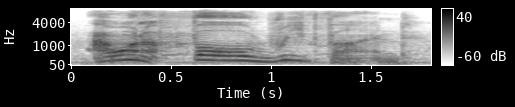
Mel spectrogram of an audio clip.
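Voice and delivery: high-pitched outraged demand; angry shout. Acted. Climber on the snow demanding a refund, shouting. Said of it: "the man shouted".

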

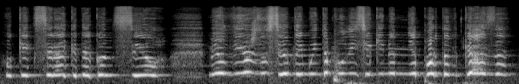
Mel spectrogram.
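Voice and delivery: high-pitched distressed worry; alarmed, close to crying; anxious alarm. Acted. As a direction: fret in a high, tearful voice. Finds police at his home.

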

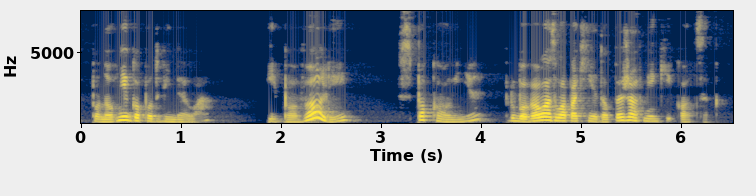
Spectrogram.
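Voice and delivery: ordinary delivery, nothing marked

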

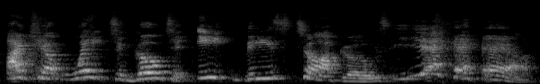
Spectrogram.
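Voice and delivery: excited. Shown as a demonstration. Teacher reading an example sentence about excitement. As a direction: read it like you can't wait to eat. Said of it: "And the sentence is".

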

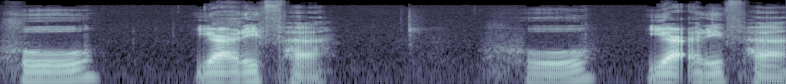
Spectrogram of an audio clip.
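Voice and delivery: ইয়ারিফহা said the Saudi way, no উ before হা; Saudi pronunciation. Shown as a demonstration. Teacher drilling the Saudi form for students, Saudi pronunciation. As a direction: repeat হু ইয়ারিফহা Saudi-style. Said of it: "Saudi উচ্চারণে হবে".

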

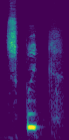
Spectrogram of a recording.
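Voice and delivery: tiny, very high mouse squeak; a sudden tiny squeak in the dark. Acted.

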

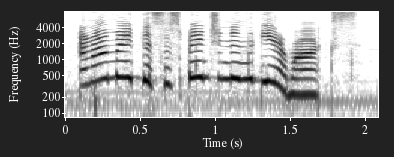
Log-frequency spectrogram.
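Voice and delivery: very high, bright filly voice; cheerful Apple Bloom. A narrator's reading. Apple Bloom greeting the ponies, high and cheerful. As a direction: greet them happily. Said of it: "Apple Bloom added".

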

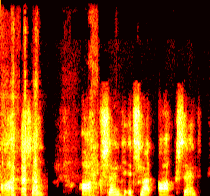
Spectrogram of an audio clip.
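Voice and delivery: put-on puzzled echo, broad "ah" opening "accent"; misheard "accent". Midwesterners mishearing the New Yorker, "accent" as "ahk-sent". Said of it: "And they'd say".

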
